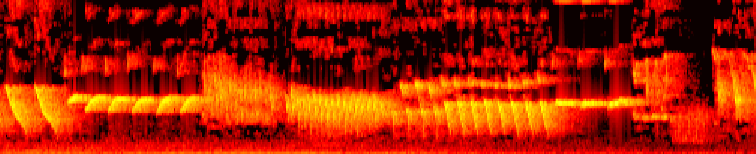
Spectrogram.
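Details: Canary in full song, alternating rapid trills of sweeping downward notes with sustained buzzy rolls and clear whistled tours, each phrase changing every second or two, loud and continuous throughout.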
